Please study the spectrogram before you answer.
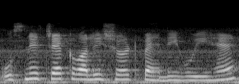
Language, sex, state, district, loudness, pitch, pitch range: Hindi, female, Punjab, Fazilka, -17 LUFS, 225 Hz, 195-245 Hz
